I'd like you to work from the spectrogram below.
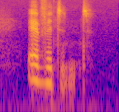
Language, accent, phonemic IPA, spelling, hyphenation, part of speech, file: English, US, /ˈɛv.ə.dənt/, evident, ev‧i‧dent, adjective, En-us-evident.ogg
- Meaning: Obviously true by simple observation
